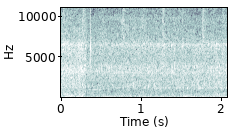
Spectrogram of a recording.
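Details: Petrol car with misfire code P0300, individual ignition coils tested by unplugging each at idle: engine chugs low, lumpy and uneven with one cylinder not firing, showing the coil was sparking.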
